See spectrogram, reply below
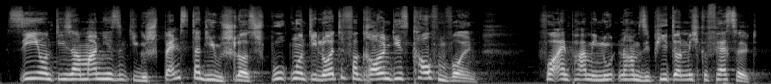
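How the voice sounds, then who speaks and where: A woman's voice: on the high side, animated, fairly quick, close to an everyday voice. A woman playing a clever, self-assured boy detective in an audio drama, precise and explanatory. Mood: accusing.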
